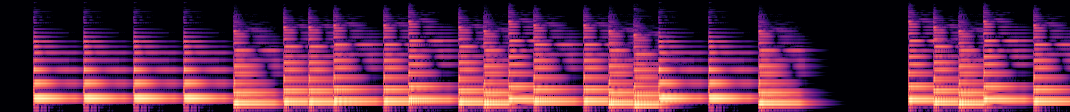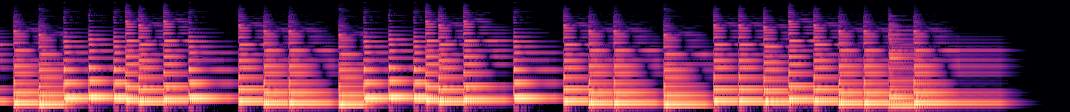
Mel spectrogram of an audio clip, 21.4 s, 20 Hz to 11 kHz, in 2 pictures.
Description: As an experiment, below the tune is transposed down a fourth so that it begins on a’, the reciting note of the dorian mode.
MirieAnalysis002TransposedDorianEndaudio.mp3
